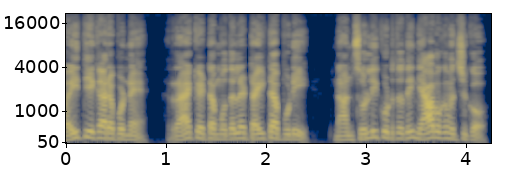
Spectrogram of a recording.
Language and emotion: Tamil, angry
